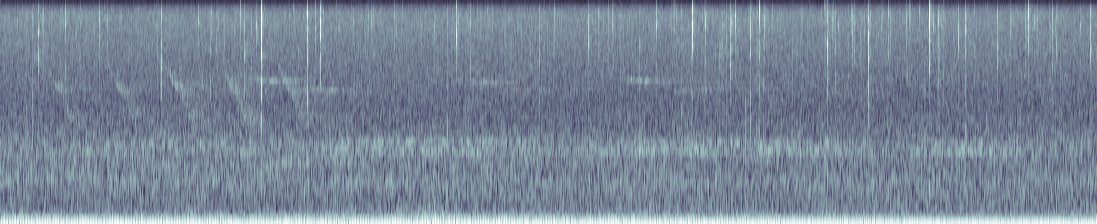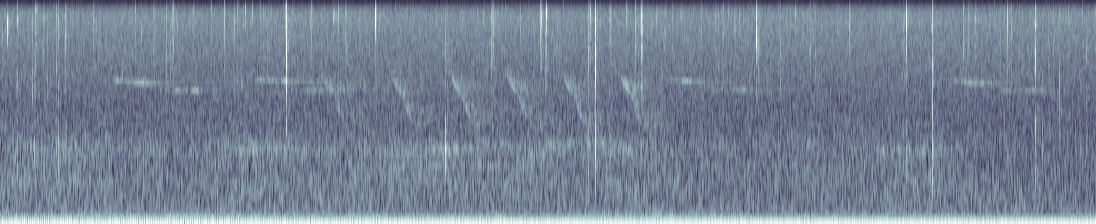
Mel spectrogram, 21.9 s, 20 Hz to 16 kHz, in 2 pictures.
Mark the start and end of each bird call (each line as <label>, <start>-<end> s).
Northern Cardinal (Cardinalis cardinalis), 0.0-3.1 s
Canada Goose (Branta canadensis), 2.2-21.9 s
Black-capped Chickadee (Poecile atricapillus), 2.4-3.6 s
Black-capped Chickadee (Poecile atricapillus), 6.1-7.3 s
Black-capped Chickadee (Poecile atricapillus), 11.9-13.1 s
Northern Cardinal (Cardinalis cardinalis), 13.9-17.5 s
Black-capped Chickadee (Poecile atricapillus), 17.5-18.7 s
Black-capped Chickadee (Poecile atricapillus), 20.5-21.6 s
